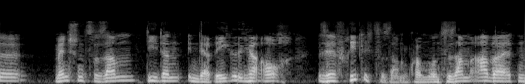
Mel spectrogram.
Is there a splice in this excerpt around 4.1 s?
no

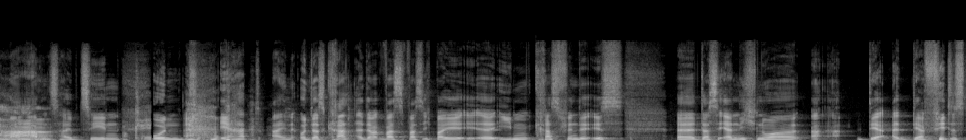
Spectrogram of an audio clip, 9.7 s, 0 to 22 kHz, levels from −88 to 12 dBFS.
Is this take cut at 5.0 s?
no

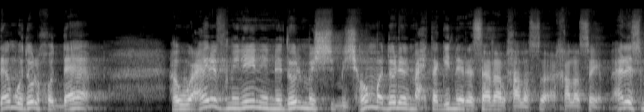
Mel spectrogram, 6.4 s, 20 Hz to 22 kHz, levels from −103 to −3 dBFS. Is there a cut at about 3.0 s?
no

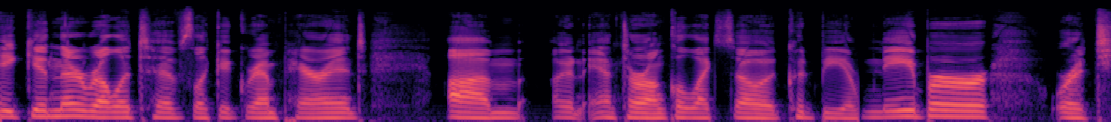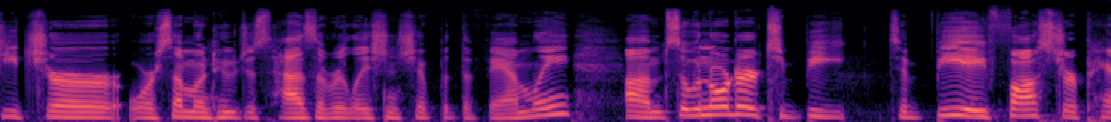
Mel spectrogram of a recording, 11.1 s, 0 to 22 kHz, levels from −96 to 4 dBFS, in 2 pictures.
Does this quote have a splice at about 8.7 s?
yes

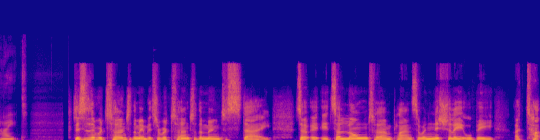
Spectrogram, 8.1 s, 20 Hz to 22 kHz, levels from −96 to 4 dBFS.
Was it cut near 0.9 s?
yes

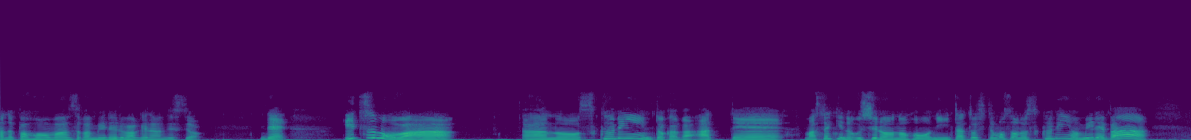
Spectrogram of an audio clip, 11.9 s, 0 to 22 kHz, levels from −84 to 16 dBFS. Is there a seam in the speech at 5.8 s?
no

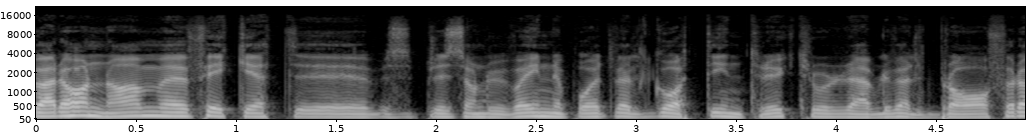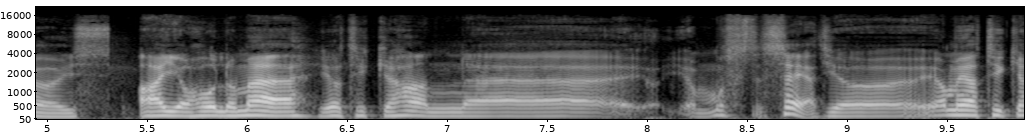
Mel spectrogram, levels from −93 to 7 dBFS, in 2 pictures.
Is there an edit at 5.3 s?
yes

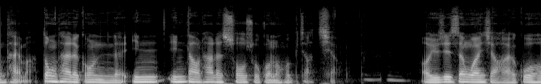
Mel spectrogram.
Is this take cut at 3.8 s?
yes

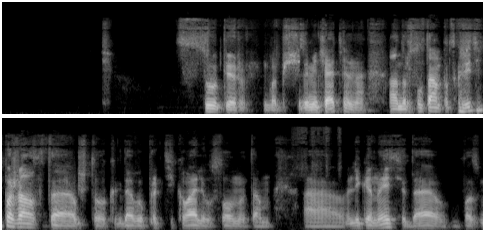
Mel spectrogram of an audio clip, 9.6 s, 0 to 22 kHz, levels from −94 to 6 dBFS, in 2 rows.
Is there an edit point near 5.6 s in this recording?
yes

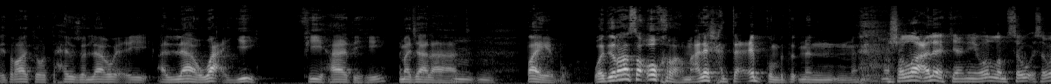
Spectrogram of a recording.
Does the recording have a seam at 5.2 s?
no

